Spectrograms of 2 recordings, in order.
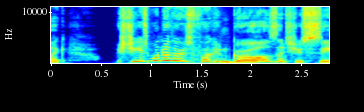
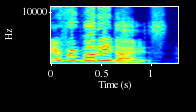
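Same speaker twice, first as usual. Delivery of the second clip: high-pitched, loud blurt; hammed-up cry; mock outburst; 13 semitones higher, 10 dB louder than usual. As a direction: shout the spoiler with exaggerated drama. Gleefully blurting the spoiler.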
